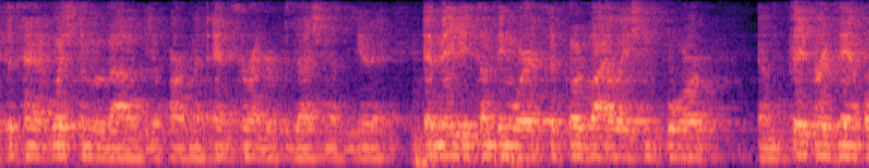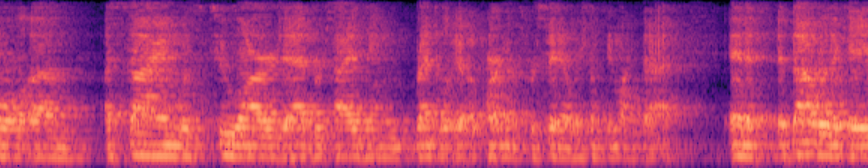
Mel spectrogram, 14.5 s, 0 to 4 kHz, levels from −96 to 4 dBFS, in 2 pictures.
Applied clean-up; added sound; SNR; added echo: none; none; none; reverberation time 0.8 s.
